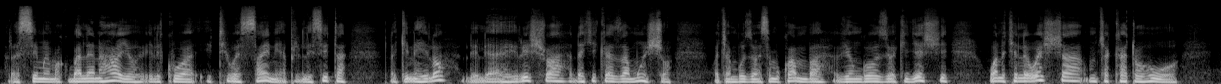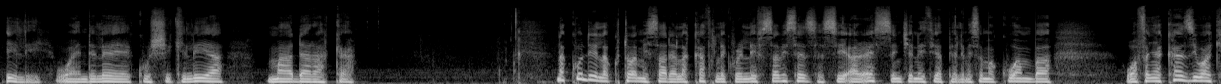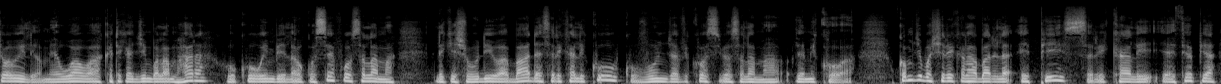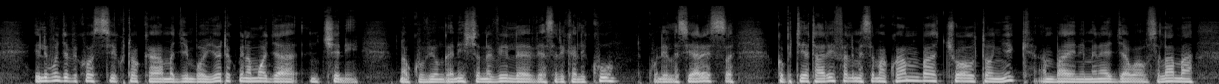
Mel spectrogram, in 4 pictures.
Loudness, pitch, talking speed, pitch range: -19 LUFS, 135 Hz, 130 wpm, 125-150 Hz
